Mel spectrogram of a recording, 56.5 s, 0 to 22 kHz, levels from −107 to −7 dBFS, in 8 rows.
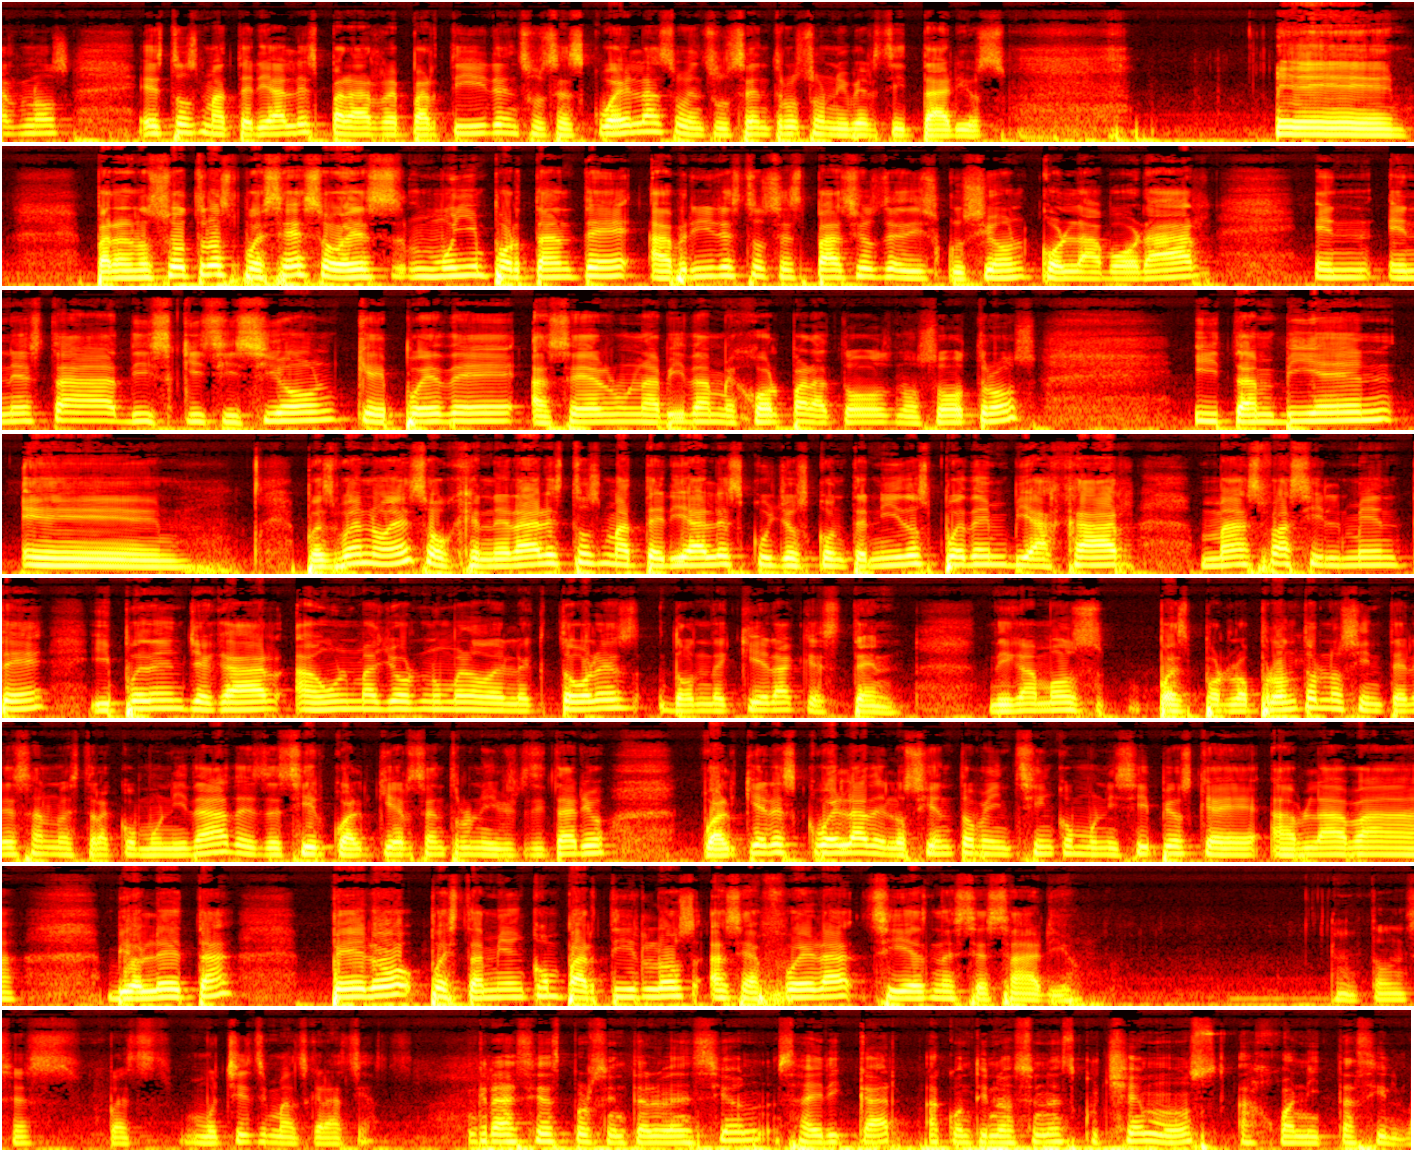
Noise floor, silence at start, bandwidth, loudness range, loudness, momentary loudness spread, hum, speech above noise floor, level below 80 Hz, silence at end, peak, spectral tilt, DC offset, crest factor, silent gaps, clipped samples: -48 dBFS; 0 s; over 20 kHz; 7 LU; -21 LUFS; 11 LU; none; 28 dB; -34 dBFS; 0 s; -2 dBFS; -7 dB/octave; under 0.1%; 18 dB; none; under 0.1%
